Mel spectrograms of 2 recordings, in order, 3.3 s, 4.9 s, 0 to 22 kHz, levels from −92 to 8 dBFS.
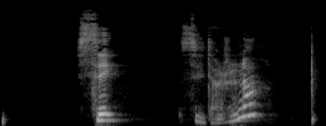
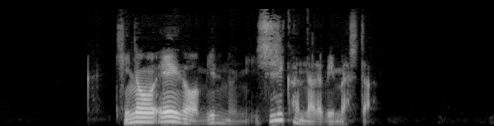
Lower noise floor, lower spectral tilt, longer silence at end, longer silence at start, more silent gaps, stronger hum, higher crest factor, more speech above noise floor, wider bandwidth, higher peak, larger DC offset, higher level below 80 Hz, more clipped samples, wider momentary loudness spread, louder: first, -89 dBFS vs -83 dBFS; about the same, -4 dB/octave vs -5 dB/octave; second, 0.1 s vs 1.25 s; second, 0.05 s vs 1.2 s; neither; neither; about the same, 26 dB vs 22 dB; second, 57 dB vs 61 dB; second, 14 kHz vs 16.5 kHz; second, -12 dBFS vs -2 dBFS; neither; second, -78 dBFS vs -60 dBFS; neither; first, 20 LU vs 17 LU; second, -33 LUFS vs -22 LUFS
